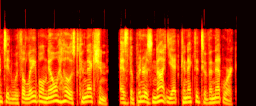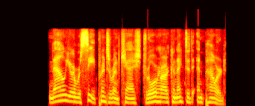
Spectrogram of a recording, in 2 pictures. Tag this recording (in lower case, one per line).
speech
